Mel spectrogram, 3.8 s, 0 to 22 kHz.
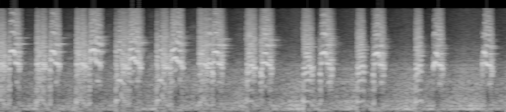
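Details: Peregrine falcon at a nest in Montreal, Canada, recorded in 2017, giving a long run of harsh, rasping notes, about five per second, fairly steady throughout, with faint low rumble beneath.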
